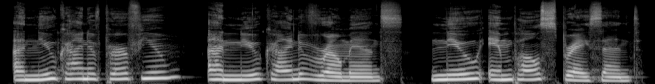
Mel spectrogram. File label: Bajada, Ingles (USA)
